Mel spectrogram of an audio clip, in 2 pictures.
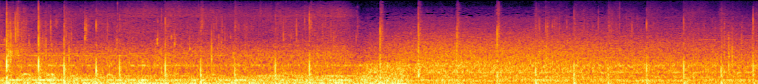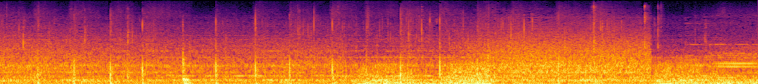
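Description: Footsteps patter quickly on cobblestones.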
